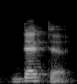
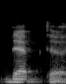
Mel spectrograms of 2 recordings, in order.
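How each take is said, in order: First: The B sound is silent. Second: The B sound is pronounced. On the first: The speaker calls it right. "the correct pronunciation of this word is" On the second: The speaker calls it wrong.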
